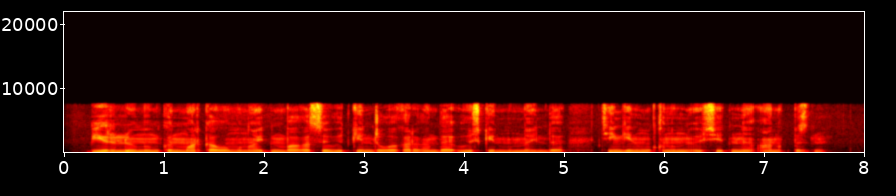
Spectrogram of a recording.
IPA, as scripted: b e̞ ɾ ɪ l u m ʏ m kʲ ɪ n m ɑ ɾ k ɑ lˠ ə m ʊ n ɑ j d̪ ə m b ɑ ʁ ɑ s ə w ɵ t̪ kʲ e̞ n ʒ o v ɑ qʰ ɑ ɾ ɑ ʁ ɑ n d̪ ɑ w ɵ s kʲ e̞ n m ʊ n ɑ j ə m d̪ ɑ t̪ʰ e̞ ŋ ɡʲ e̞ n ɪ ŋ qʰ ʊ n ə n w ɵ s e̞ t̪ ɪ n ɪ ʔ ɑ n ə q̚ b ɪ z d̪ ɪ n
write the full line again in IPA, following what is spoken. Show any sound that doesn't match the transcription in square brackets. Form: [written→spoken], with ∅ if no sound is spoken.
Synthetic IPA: b e̞ ɾ ɪ l u m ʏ m kʲ ɪ n m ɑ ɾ k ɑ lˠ ə m ʊ n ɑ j d̪ ə [m→ɴ] b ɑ ʁ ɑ s ə w ɵ t̪ kʲ e̞ n ʒ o [v→ʁ] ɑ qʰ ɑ ɾ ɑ ʁ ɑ n d̪ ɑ w ɵ s kʲ e̞ n m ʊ n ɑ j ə [m→n] d̪ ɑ t̪ʰ e̞ ŋ ɡʲ e̞ n ɪ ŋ qʰ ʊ n ə n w ɵ s e̞ t̪ ɪ n ɪ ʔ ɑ n ə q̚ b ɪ z d̪ ɪ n

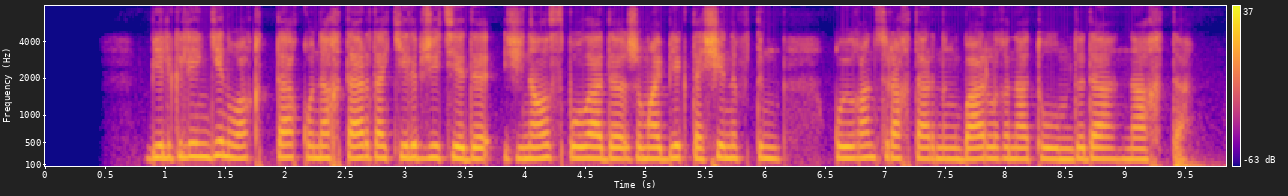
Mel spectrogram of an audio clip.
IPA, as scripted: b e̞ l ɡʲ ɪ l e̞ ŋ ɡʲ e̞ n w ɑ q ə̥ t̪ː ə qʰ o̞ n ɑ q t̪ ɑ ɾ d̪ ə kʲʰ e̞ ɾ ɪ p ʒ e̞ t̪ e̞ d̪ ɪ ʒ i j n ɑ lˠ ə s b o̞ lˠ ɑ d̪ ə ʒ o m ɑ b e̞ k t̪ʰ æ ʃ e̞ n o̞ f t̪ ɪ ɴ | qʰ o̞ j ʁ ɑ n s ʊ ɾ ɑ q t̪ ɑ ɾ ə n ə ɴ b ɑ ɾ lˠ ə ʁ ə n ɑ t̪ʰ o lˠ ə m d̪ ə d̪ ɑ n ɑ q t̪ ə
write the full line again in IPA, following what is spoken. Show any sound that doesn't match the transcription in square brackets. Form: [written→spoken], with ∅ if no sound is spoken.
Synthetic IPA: b e̞ l ɡʲ ɪ l e̞ ŋ ɡʲ e̞ n w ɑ q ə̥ t̪ː [ə→ɑ] qʰ o̞ n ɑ q t̪ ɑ ɾ d̪ [ə→ɑ] kʲʰ e̞ [ɾ→l] ɪ p ʒ e̞ t̪ e̞ d̪ ɪ ʒ i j n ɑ lˠ ə s b o̞ lˠ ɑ d̪ ə ʒ o m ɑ b e̞ k t̪ʰ æ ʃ e̞ n o̞ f t̪ ɪ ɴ | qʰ o̞ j ʁ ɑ n s ʊ ɾ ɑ q t̪ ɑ ɾ ə n ə ɴ b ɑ ɾ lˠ ə ʁ ə n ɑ t̪ʰ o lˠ ə m d̪ ə d̪ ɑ n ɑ q t̪ ə

